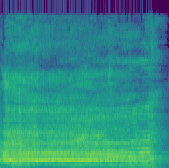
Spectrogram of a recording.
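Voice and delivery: very high, drawn-out imitated squeal; excited scream. Son imitating his mom hearing baby news, excited scream. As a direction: mimic an overjoyed mother's shriek.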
